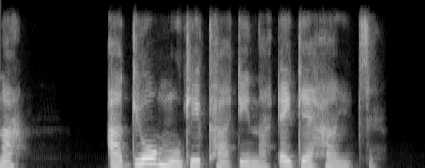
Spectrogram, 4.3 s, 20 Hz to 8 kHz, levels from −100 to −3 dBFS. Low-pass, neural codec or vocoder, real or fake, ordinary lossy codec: 7.2 kHz; autoencoder, 22.05 kHz, a latent of 192 numbers a frame, VITS, trained on one speaker; fake; Opus, 64 kbps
